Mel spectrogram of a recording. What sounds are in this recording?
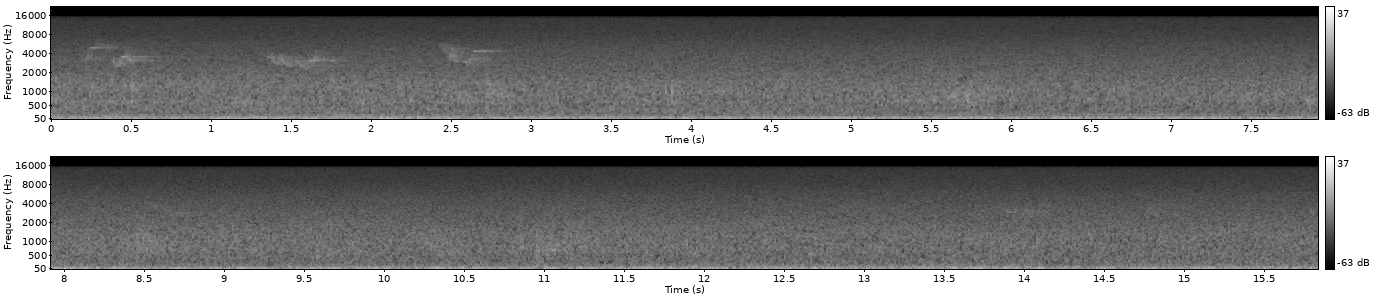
Red-eyed Vireo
